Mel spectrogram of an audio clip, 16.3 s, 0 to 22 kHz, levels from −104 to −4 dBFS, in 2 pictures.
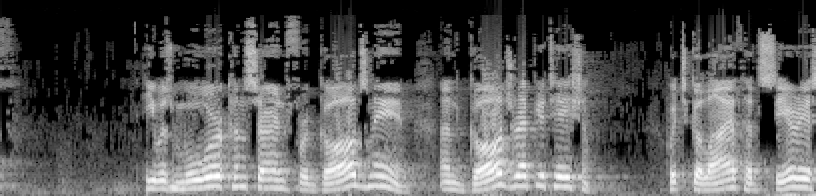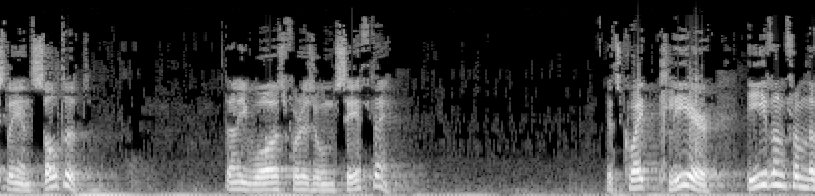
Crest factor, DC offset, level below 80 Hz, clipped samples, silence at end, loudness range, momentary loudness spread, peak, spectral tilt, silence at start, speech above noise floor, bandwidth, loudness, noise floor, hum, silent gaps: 14 dB; under 0.1%; -36 dBFS; under 0.1%; 0 s; 6 LU; 12 LU; 0 dBFS; -5 dB/octave; 0 s; 37 dB; 15.5 kHz; -12 LUFS; -49 dBFS; none; none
